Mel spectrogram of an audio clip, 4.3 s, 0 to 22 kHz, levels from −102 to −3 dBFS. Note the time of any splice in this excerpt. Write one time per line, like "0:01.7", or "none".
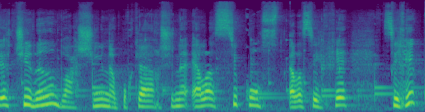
none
